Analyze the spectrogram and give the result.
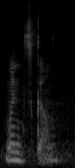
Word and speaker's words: Winscombe: The E is silent. – Well, then why is the B there? – Winscombe. – Okay. – It's like comb.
